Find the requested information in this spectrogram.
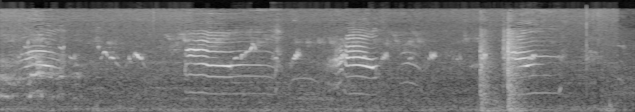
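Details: Pet cat meowing indoors; a series of short, bright, slightly rising and falling meows about one every second or two, with thumps and handling noises near the end.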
